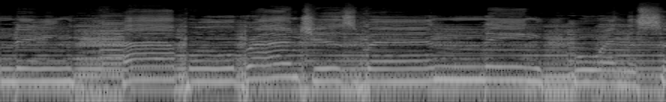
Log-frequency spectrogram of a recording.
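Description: A man singing a slow song, holding long notes, while accompanying himself on acoustic guitar.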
